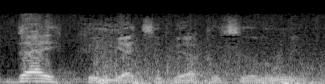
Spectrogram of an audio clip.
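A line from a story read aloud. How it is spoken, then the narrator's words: Tender, young woman. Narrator (Russian): нежно сказала девица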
